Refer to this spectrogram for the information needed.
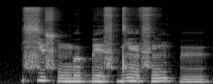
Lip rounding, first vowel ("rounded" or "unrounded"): rounded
